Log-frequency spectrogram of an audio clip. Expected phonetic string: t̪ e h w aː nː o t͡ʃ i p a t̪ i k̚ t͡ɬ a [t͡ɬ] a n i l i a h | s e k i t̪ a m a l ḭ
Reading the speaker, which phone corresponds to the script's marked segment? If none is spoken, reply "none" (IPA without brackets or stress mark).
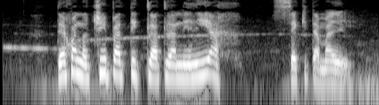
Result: t͡ɬ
